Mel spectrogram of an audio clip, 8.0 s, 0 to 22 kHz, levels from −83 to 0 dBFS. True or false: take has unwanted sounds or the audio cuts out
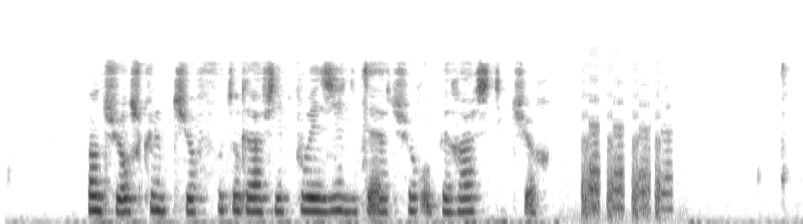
true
